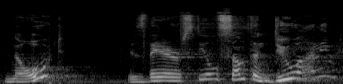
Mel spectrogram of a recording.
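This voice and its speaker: An actor plays a good-natured, slow-witted country man in a radio comedy. His voice sits fairly high and swings up and down at an unhurried pace, ringing in a reverberant hall. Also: wildly swooping pitch, a little mellow, heavily acted. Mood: earnest, clueless. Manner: folksy, slow-witted, earnest. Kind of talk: old-time radio comedy acting. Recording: reverberant hall stage recording.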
